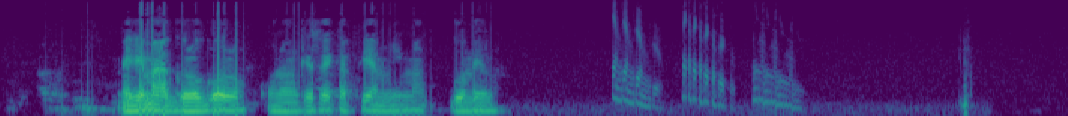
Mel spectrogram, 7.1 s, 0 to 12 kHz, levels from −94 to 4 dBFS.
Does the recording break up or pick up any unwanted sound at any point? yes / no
yes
